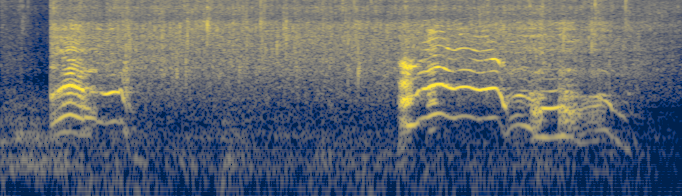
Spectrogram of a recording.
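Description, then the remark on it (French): A pack of dogs pursuing people, not far off, howls and yelps in two bursts, a short one and then a longer chorus of overlapping, wavering howls, all over a steady rain-like hiss. “Ah, je crois qu'elle a envoyé ses hordes de chiens là, à, nos, à notre trousses C'est horrible.”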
